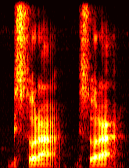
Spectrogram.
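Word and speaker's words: בְּשׂוֹרָה: um significado de que esse B é de passagem, muito rápido, tá? Já passando para a próxima sílaba, Bessorá, tá certo?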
